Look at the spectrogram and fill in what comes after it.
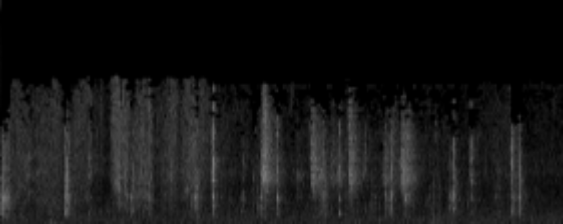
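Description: A person chewing a crunchy dried radish snack: a steady run of small, irregular crunches.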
